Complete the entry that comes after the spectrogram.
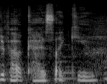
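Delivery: hushed, wary whisper. Acted. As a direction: whisper it warily. Wary aside to Steve.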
